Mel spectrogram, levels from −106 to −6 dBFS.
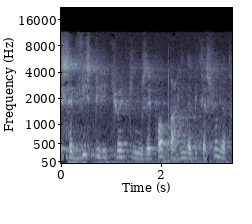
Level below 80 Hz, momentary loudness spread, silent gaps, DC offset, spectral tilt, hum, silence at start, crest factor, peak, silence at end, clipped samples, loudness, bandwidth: -62 dBFS; 7 LU; none; under 0.1%; -3.5 dB/octave; none; 0 s; 18 dB; -20 dBFS; 0 s; under 0.1%; -39 LUFS; 11.5 kHz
